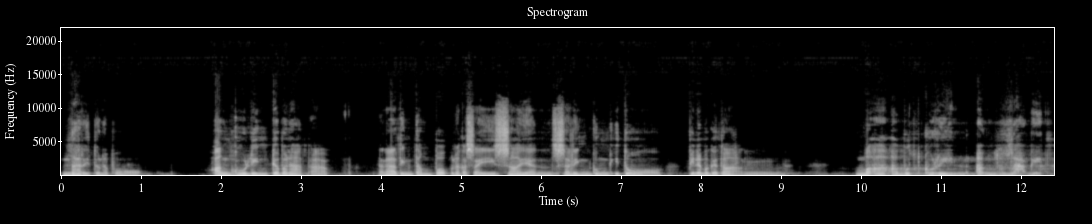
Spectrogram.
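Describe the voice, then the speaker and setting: Gravelly, low-voiced male drama announcer. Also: wildly swooping pitch. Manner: formal, drawn-out title phrases.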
